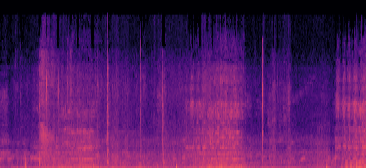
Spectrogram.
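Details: An adult man snoring for an hour while asleep: loud, harsh, rattling snores; snoring.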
